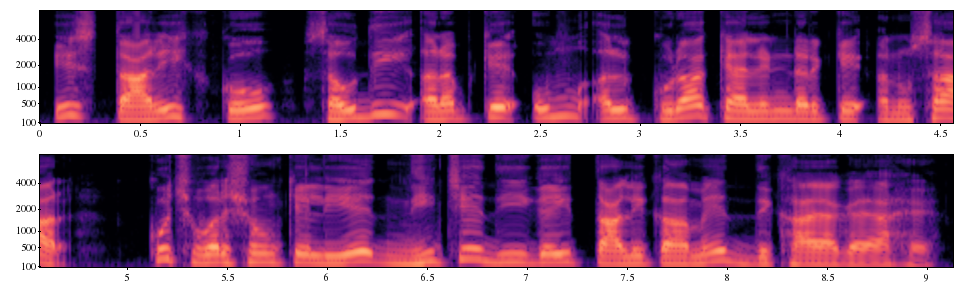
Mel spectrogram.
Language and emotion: Hindi, neutral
